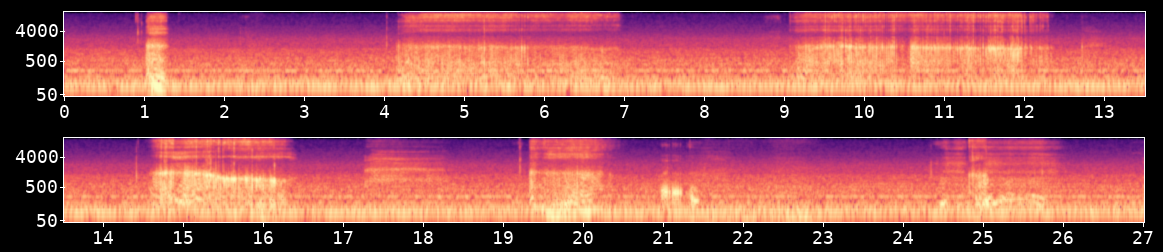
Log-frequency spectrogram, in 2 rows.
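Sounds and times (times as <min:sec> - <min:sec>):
man snoring loudly: 0:04.2 - 0:07.0, 0:09.1 - 0:12.4, 0:19.4 - 0:20.4.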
